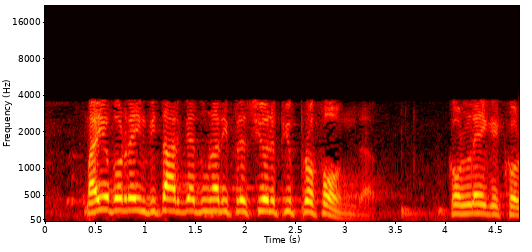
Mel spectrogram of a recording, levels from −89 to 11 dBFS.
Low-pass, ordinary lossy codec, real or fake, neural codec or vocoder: 3.6 kHz; none; real; none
